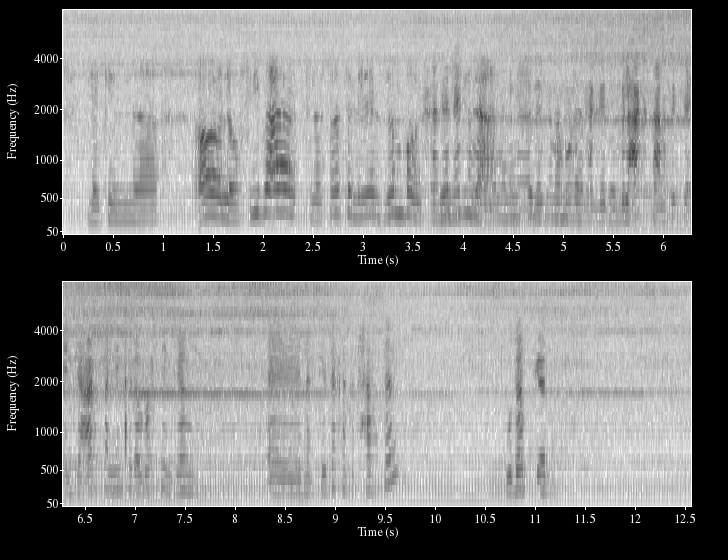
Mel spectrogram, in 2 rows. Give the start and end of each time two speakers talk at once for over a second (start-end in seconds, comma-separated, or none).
3.7-5.7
